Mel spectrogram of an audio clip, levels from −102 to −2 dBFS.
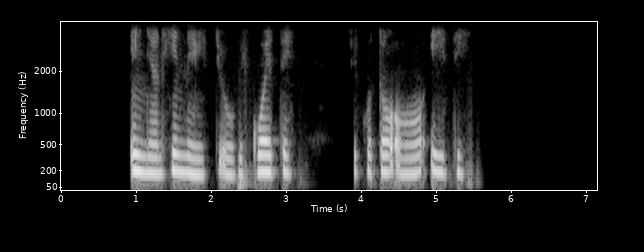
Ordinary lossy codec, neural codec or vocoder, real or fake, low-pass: Opus, 64 kbps; none; real; 3.6 kHz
